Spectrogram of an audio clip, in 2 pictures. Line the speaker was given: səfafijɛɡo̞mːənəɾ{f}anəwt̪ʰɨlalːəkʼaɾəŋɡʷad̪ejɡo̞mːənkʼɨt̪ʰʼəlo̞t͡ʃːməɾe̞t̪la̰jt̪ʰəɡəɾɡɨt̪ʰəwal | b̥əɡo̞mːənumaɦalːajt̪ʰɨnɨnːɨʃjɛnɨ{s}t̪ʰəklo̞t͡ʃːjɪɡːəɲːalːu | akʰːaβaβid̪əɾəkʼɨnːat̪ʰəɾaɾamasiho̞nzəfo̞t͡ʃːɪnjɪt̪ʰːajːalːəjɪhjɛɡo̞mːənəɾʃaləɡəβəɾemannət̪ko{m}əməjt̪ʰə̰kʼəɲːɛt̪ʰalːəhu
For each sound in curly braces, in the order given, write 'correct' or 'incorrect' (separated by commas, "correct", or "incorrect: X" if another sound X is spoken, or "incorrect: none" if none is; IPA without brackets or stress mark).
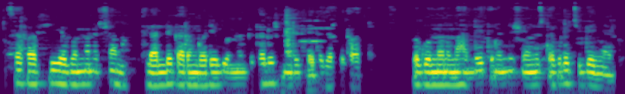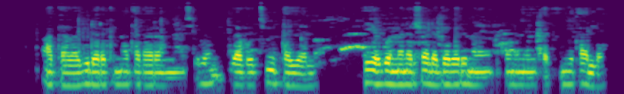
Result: incorrect: ʃ, correct, incorrect: n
